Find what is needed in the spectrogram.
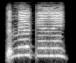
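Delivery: high-pitched summons to a pet; calling a cat over. Real, not acted. Streamer beckons the cat mid-stream, calling in a high voice. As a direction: coax the kitty over in a very high voice.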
